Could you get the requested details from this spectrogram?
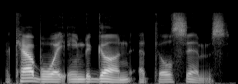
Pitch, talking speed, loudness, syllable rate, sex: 120 Hz, 200 wpm, -19 LUFS, 4.8 syllables/s, male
